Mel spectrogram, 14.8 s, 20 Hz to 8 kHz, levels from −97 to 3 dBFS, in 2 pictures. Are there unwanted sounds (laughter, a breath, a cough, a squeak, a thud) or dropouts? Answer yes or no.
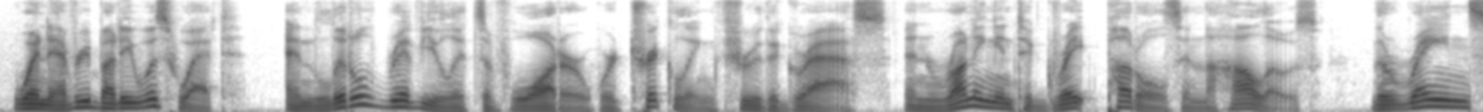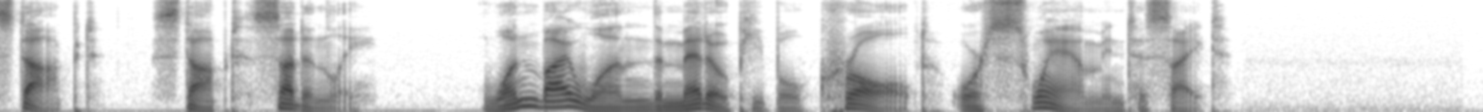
no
